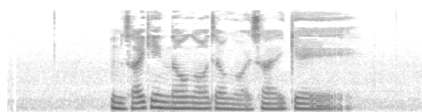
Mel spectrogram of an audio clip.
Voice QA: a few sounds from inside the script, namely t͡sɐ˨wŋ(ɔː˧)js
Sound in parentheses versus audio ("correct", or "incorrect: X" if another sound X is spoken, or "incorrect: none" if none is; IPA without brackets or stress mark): incorrect: ɔː˨˩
